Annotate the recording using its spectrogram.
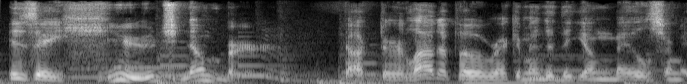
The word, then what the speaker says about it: Ladapo: Florida Surgeon General released a shocking report on Friday, according to Dr. Joseph Lapado. – Did I say that right? – Ladapo. Oh, see, that dyslexia kicked in.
